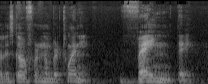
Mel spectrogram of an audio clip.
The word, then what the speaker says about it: veinte: Veinte. More like a vein. Veinte.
